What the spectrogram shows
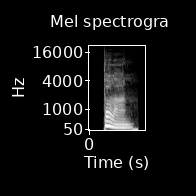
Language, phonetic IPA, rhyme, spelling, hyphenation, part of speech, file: Hungarian, [ˈtɒlaːn], -aːn, talán, ta‧lán, adverb, Hu-talán.ogg
- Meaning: maybe, perhaps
